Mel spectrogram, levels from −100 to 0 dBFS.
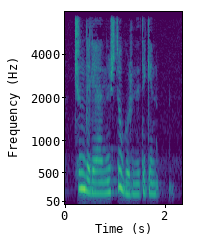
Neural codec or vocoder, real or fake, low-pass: none; real; 7.2 kHz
